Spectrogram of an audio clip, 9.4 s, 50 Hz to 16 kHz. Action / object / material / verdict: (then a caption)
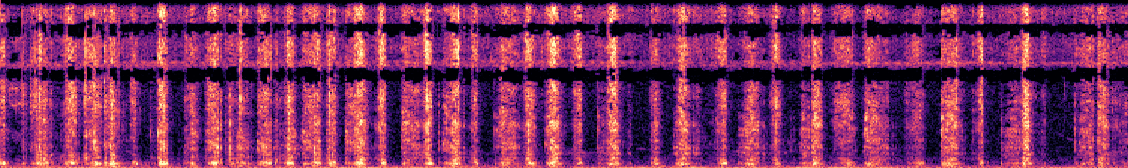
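scrape / perforated metal car door speaker grille / metal / none. Long nail tips scratch rapidly back and forth across a fine-mesh perforated metal speaker grille in a car door, which is hollow behind. The result is a steady, raspy filing sound made of quick repeated strokes, with a faint tone around 490 Hz and a low hollow rumble underneath.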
